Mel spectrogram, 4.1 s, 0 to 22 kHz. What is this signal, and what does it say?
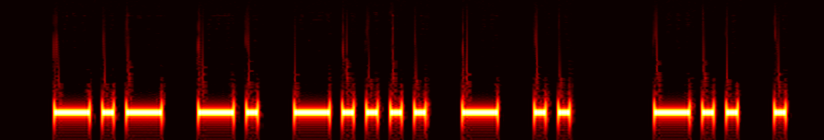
Morse code, heard as a keyed tone, about 21 wpm, 700 Hz. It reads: KN6TI DE
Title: USA Callsign DE Callsign - 5 Characters - 20wpm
